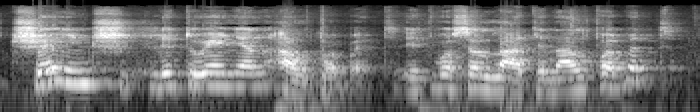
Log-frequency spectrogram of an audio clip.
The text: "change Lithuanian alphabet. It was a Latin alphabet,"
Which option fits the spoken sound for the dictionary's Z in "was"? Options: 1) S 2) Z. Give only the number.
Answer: 1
